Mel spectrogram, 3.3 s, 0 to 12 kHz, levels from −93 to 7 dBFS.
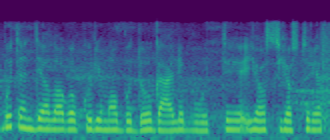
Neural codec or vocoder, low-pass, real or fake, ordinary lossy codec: none; 7.2 kHz; real; Opus, 64 kbps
